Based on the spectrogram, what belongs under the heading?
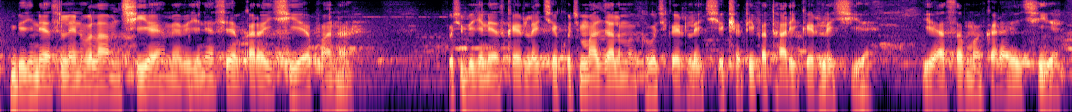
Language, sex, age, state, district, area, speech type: Maithili, male, 30-45, Bihar, Begusarai, rural, spontaneous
